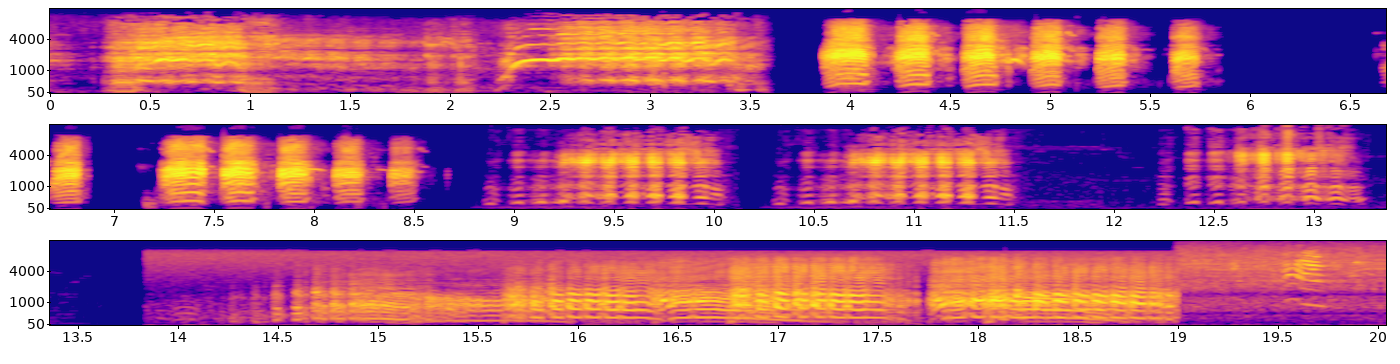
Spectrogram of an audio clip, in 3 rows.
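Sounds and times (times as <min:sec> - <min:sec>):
horse whinnying: 0:00.0 - 0:03.7
goat bleating: 0:08.9 - 0:11.6, 0:12.2 - 0:13.3, 0:15.8 - 0:19.0.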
